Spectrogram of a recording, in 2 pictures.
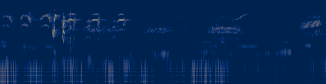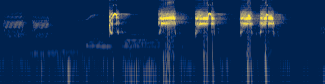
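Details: Black francolin in Sindh, Pakistan, giving a loud, harsh, grating call of four rasping bursts in quick succession, preceded by softer scratchy chirps and faint squeaky notes.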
